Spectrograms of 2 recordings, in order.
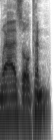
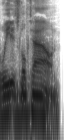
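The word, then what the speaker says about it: Weselton: as the nosy dominative Duke of neighboring Wazon which to his great consternation everyone mispronounces as Weasel Town.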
